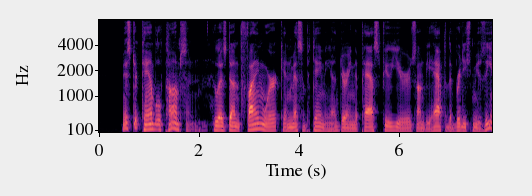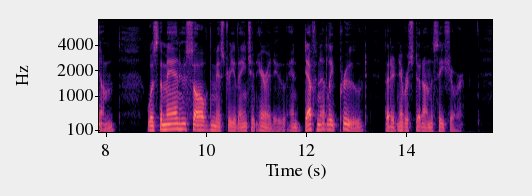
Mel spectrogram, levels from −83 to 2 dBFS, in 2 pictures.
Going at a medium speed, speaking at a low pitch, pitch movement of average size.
Yes: average, 155 wpm; low, 100 Hz; average, 4.6 semitones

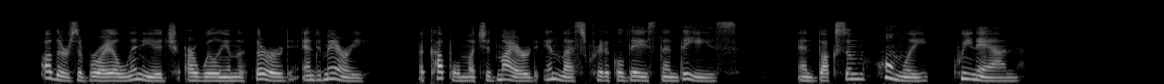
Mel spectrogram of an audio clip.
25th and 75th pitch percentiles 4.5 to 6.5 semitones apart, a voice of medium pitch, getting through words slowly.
Yes: average, 5.0 semitones; medium, 180 Hz; slow, 125 wpm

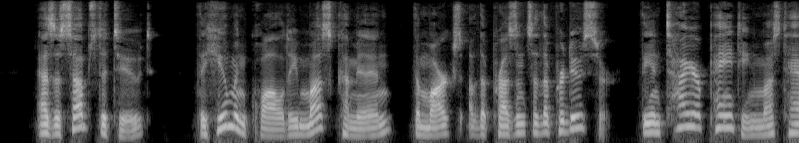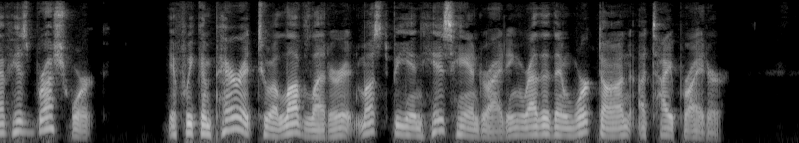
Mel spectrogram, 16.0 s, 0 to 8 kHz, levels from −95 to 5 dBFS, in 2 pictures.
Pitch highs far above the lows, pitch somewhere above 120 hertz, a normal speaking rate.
Yes: wide, 6.6 semitones; low, 135 Hz; average, 165 wpm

